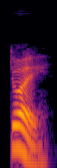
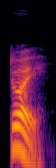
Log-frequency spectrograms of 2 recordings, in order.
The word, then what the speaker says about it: 对: 对 is pronounced using a falling tone, like 对. Let's try and say it again. 对.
